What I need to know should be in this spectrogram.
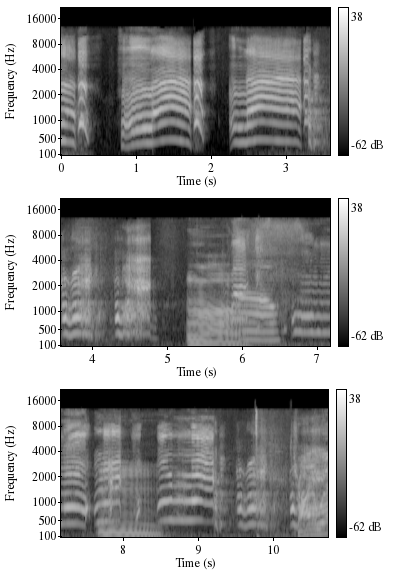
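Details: Loud, insistent baby crying in rising and falling wails with short gasping breaths between; an upset baby that won't stop crying, played in a TV segment on calming crying babies; infant crying.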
